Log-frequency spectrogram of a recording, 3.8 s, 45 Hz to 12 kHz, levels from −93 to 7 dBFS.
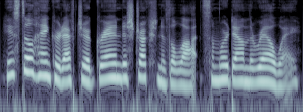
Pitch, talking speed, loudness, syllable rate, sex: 225 Hz, 220 wpm, -17 LUFS, 6.2 syllables/s, female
